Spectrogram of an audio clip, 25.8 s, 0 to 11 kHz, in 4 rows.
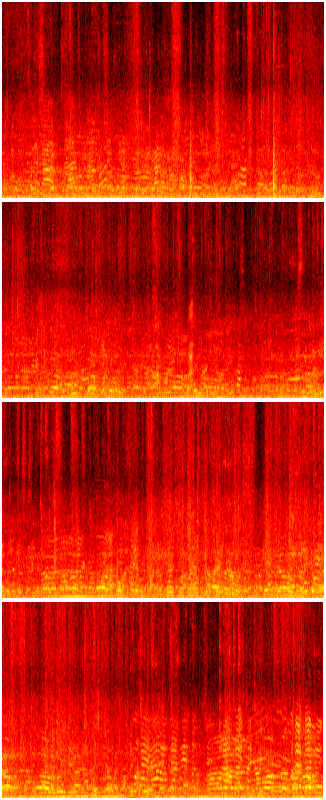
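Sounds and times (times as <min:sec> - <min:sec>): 
market ambience in Brazil: 0:00.0 - 0:25.7.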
